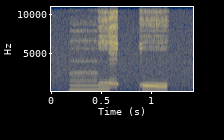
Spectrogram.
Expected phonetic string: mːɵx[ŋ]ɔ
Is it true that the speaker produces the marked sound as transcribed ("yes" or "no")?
no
